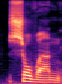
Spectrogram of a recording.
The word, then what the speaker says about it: Siobhan: to be Irish and I'm being told that so one is an old Irish name so I can't really pronounce it I could say Co pond if you liked it but that's obviously stupid so you just have to excuse me while I'm going to keep saying Siobhan I have no idea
